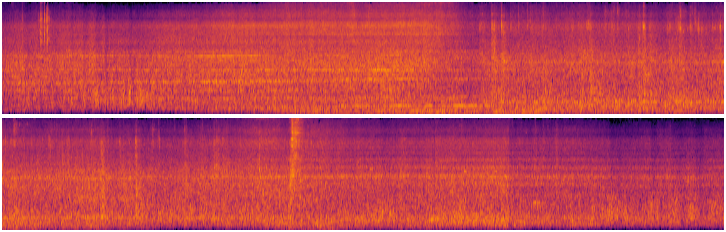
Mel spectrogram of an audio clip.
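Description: A diesel-hauled freight train passing close by: the locomotive's engine hums for the first several seconds, then a long line of wagons rolls past with steady rumbling and rapid clicking of wheels over the rail joints.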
